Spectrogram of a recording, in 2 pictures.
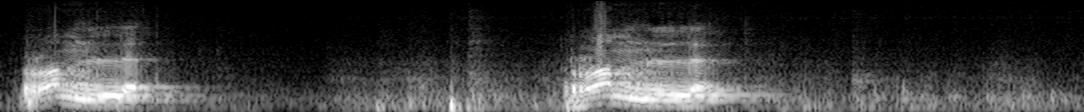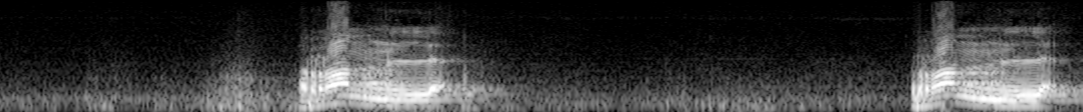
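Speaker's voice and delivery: slow teacher demo of raml with trilled r; Arabic word raml. Shown as a demonstration. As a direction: say raml slowly, r rolled. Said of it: "Esa es como se escribe". (pronunciación árabe de raml, lenta)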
